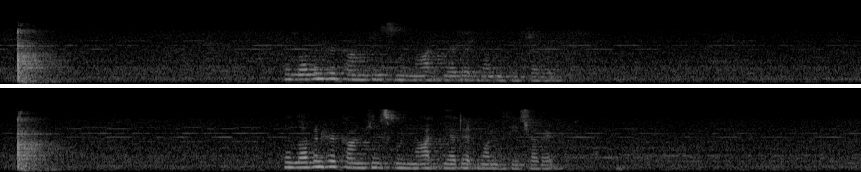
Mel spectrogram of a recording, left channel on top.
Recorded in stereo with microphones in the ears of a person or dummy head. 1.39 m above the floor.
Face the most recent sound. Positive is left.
turn(degrees=-80)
